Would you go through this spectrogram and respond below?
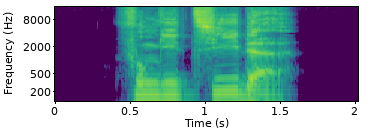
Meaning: nominative/accusative/genitive plural of Fungizid
- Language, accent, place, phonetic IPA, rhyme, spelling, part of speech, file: German, Germany, Berlin, [fʊŋɡiˈt͡siːdə], -iːdə, Fungizide, noun, De-Fungizide.ogg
